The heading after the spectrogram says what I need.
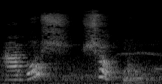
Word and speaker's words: আবশ্যক: তারপরে দেখো যেহেতু জফলা আছে তাই শয়ের ডাবল উচ্চারণ হবে আবশ্যক। ঠিক আছে, এগুলো আমাদের বারবার লিখে লিখে প্র্যাকটিস করতে হবে।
